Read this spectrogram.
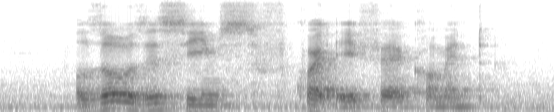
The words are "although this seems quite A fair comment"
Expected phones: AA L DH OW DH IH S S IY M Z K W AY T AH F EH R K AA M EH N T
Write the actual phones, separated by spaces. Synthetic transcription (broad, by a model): AA L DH OW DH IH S S IY M S K W AY T AH F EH K AA M EH N T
